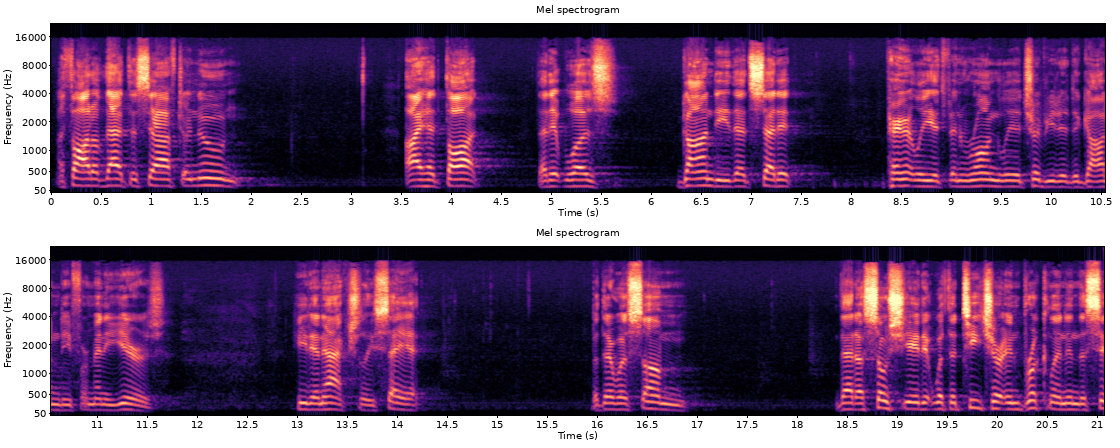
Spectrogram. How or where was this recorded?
large echoing room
